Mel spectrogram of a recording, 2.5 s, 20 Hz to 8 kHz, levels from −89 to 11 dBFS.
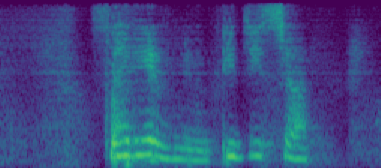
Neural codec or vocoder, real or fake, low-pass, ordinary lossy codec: codec, 44.1 kHz, 0.9 kbps, DAC; fake; 7.2 kHz; none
